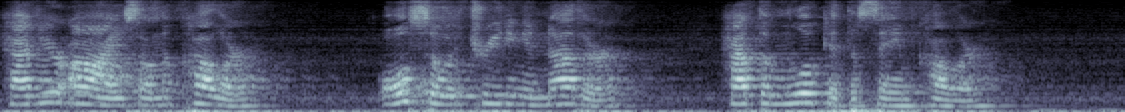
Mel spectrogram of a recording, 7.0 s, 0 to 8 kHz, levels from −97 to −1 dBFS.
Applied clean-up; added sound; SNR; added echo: none; none; none; reverberation time 1.0 s.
